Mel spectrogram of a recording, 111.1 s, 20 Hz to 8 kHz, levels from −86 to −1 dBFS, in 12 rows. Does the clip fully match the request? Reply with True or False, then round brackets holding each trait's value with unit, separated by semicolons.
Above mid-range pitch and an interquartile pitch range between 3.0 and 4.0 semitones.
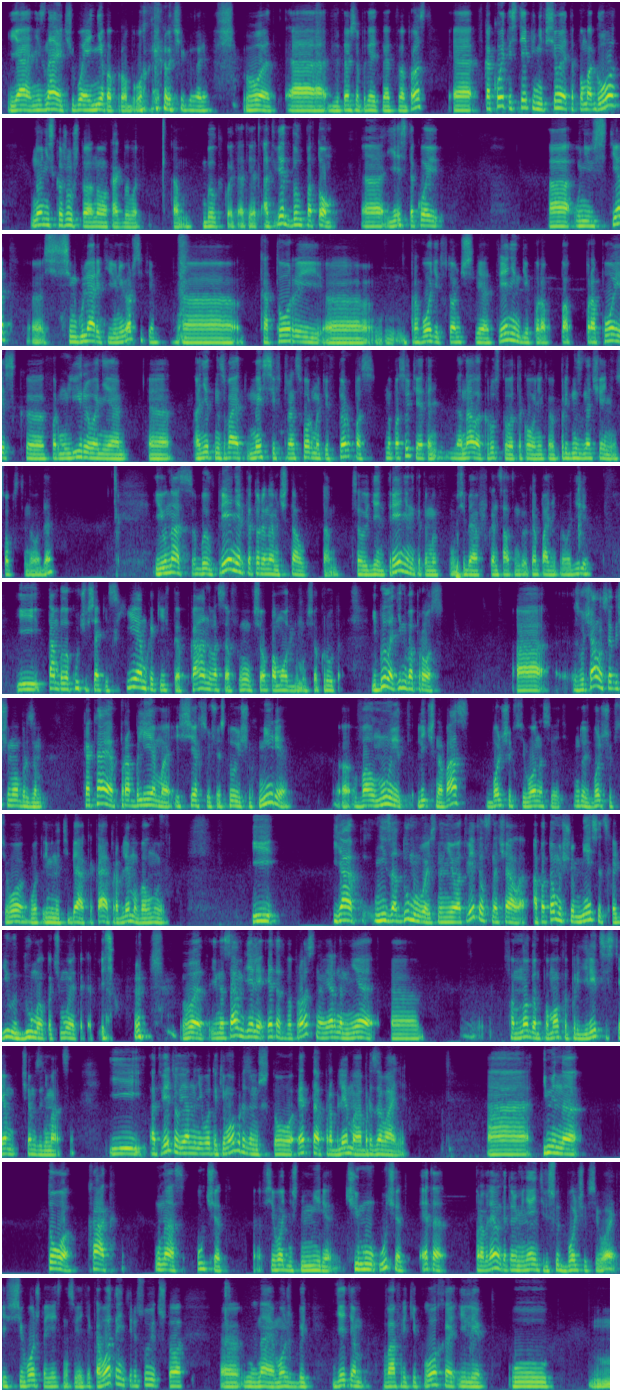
False (130 Hz; 3.7 semitones)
